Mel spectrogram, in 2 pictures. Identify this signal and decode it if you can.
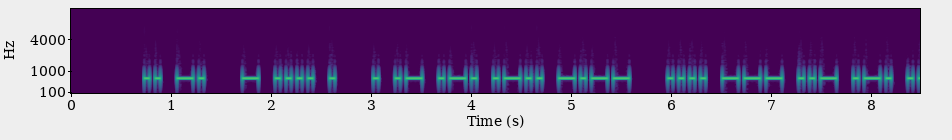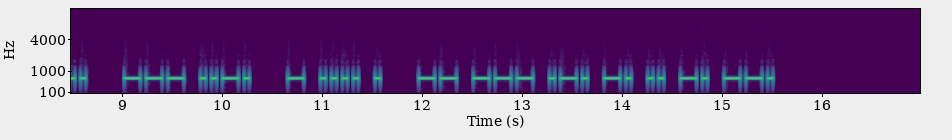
Morse code, heard as a keyed tone, about 22 wpm, 700 Hz. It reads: IN THE EARLY HOURS OF THE MORNING
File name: practice / 22wpm / Sets of 7 Words - 22wpm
